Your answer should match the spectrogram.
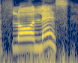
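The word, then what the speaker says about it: flawless: फ्लॉ, लॉ बोल लेते हैं ना आप लोग, लीगल लॉ. सो फ्लॉ, उसमें एफ लगा दें, फ्लॉलेस.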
